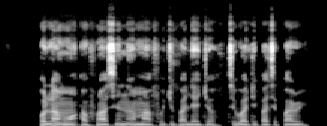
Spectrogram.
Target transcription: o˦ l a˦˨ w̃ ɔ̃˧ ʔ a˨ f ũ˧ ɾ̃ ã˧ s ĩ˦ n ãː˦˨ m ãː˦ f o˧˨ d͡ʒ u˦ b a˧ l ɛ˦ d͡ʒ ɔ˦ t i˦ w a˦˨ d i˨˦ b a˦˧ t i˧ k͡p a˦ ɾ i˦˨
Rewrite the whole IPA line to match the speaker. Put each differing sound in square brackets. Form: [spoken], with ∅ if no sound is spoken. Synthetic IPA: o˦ l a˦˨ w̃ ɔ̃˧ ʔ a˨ f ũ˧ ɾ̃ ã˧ s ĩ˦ n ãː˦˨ m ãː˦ f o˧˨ d͡ʒ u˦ b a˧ l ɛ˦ d͡ʒ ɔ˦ t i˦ w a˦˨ d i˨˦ b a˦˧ t i˧ k͡p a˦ ɾ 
